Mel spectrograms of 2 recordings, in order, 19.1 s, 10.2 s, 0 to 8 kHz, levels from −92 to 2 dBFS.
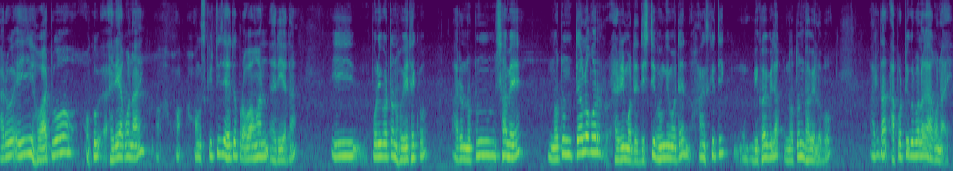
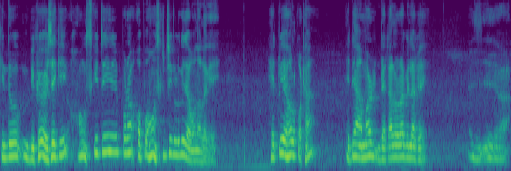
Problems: none marked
